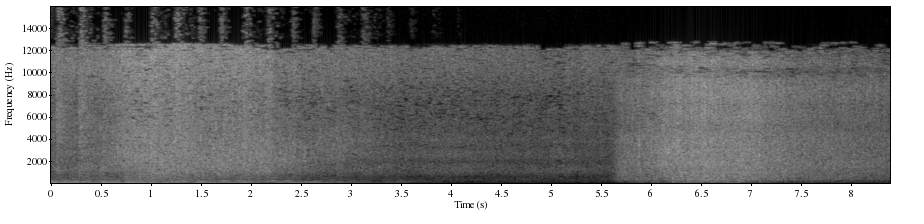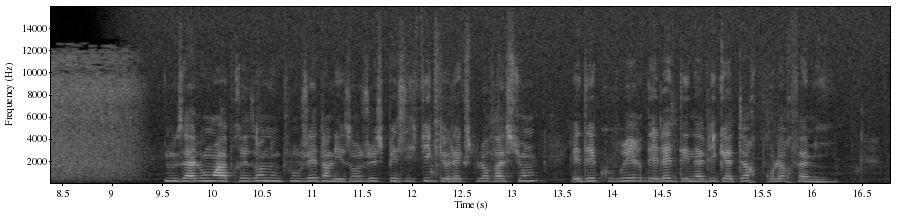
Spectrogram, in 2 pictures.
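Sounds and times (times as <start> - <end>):
ocean waves breaking on shore: 0.0 - 9.4
speech: 9.6 - 16.7.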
